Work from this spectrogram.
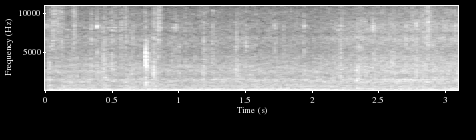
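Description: A John Deere 4640 tractor driving over a hay field during raking, its diesel engine a steady loud low rumble heard close from the cab, with faint rattles.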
